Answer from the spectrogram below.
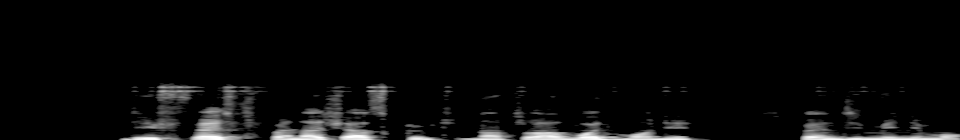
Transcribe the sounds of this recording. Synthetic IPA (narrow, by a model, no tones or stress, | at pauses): difɛstfaɪnãnʃalskɹip̚tnatʰuavɔɪdmɔni | spɛ̃nddiminimɔ̃m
